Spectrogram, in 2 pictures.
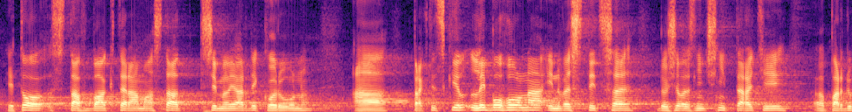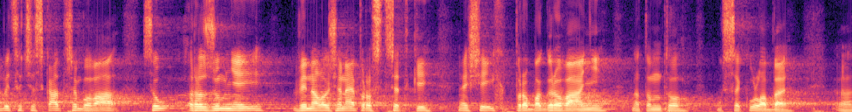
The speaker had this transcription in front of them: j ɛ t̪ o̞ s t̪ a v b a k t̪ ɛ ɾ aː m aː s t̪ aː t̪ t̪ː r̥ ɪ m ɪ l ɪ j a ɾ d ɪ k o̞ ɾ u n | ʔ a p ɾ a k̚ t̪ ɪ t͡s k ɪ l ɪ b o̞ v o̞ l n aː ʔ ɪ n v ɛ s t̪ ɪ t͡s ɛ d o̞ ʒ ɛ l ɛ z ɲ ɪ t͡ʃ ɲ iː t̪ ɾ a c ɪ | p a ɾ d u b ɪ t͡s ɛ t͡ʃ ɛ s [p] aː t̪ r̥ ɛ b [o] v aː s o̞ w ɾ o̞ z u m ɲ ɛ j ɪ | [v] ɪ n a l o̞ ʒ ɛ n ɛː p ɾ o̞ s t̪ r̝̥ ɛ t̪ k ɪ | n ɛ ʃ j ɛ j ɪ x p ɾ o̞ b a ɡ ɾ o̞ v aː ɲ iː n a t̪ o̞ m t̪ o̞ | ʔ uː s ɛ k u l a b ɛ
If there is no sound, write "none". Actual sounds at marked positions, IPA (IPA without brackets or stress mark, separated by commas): k, o, v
